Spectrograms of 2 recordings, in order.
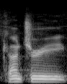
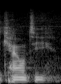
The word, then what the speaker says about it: Countey: understandable since first grade country courtney county it's county ey so if you're looking for me and you're looking at us say my name please say county okay and the reason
